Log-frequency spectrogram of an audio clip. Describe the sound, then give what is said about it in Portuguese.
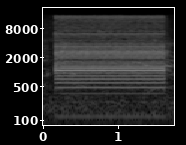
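An electric doorbell rings at the opening party of a centre, signalling the start of a fireworks show: one continuous, steady buzz lasting about a second and a half, loud and harsh with a bright, even tone, then stops abruptly. No one speaks. “de repente o som de uma campainha desperta a atenção do vovô Beto”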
